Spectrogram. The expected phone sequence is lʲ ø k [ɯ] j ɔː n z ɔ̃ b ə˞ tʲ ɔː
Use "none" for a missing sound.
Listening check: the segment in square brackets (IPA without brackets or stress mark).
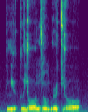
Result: ɯ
